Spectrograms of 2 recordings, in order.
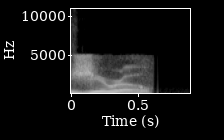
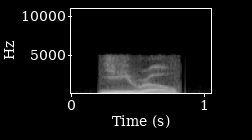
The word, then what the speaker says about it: gyro: How about G-Y-R-O? – Euro? – Gyro. – Gyro. – Aha! – Gyro. – That's something. – I say euro. – I say euro too, but if you go to the Merriam-Webster pronunciation, that's where... Okay, let's... – Giro. Yero. – So these are all correct.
